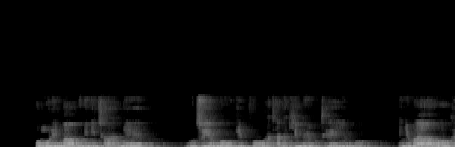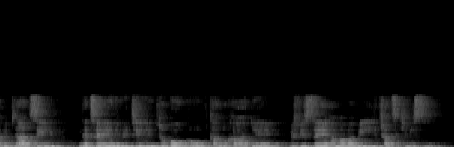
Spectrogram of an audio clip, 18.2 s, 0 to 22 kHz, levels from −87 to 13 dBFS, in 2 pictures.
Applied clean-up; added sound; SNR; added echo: none; none; none; reverberation time 0.9 s.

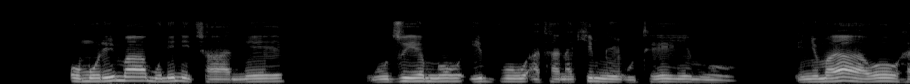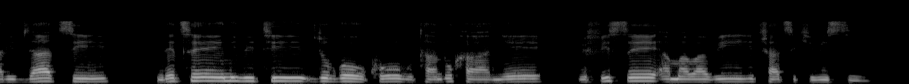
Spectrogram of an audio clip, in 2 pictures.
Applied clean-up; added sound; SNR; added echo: none; none; none; none.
